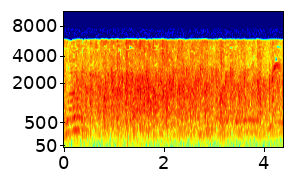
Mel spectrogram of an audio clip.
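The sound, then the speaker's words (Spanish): An audience applauds the school steadily for several seconds, a dense wash of many hands clapping at an even, fairly loud level, with a few voices faintly audible beneath it. “Muy bien, aplauso para el cole.”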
